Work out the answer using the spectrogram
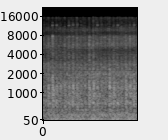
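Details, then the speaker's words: Swaraj 744 FE tractor after gearbox repair for noise in all gears under load: even diesel idle thump with no gear whine, grinding or clunk on trial; gearbox quiet and healthy. "ఏం sound ఏం లేదు right"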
